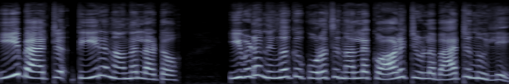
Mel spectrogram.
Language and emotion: Malayalam, angry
